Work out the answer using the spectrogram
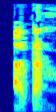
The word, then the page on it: atajo: espagnol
